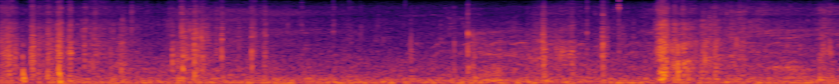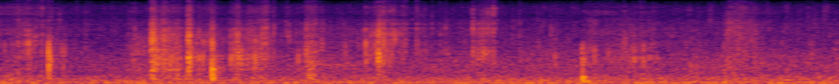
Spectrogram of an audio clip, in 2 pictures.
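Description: Irregular footsteps crunching on snowy, wood-chip-strewn ground, with scattered knocks and clicks from handling the phone over a low steady rumble.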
